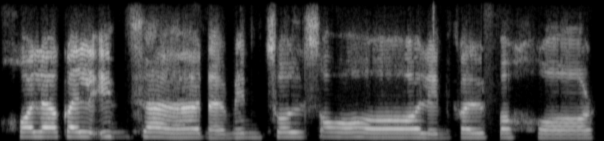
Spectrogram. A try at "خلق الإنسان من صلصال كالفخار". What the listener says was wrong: Much better, really good, well done.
